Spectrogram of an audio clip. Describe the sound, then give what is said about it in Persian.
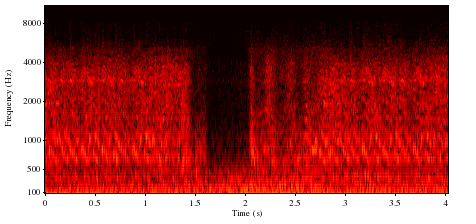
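A car engine at a gas station cranks and turns over without catching after oil was poured into its fuel tank, a continuous grinding, whirring noise that runs steadily through the whole stretch, briefly thinning in the middle before resuming. “چرا این ماشین یارو روشن نمیشه؟”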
